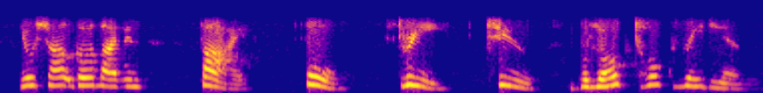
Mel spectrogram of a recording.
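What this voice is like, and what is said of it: Imitates an automated female announcer voice. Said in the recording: “I would do a really good impression of that woman”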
